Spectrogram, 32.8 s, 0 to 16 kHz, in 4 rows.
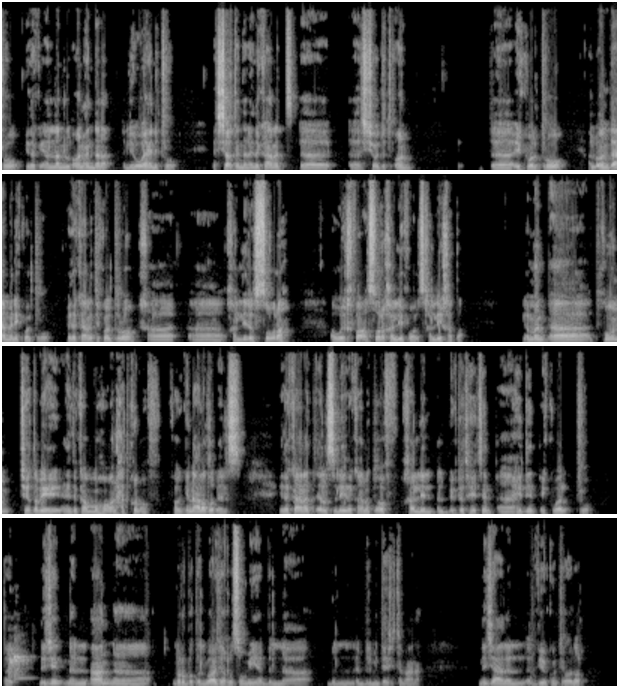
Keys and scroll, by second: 19.5 typing.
